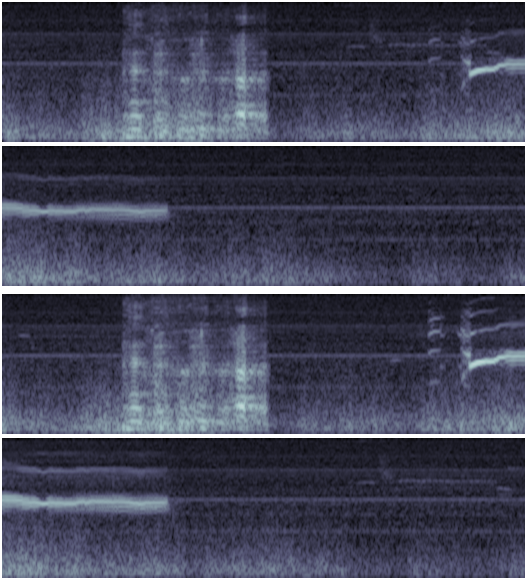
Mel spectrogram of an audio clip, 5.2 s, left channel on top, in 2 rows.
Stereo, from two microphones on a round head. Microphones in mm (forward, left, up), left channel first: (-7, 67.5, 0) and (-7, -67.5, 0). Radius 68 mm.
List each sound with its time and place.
0.6 s laughter: 15° right (ahead or behind)
2.1 s a scream: 80° right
